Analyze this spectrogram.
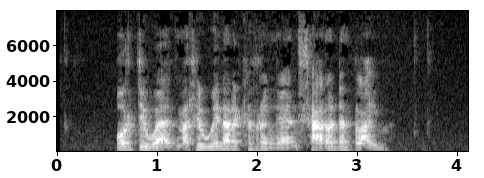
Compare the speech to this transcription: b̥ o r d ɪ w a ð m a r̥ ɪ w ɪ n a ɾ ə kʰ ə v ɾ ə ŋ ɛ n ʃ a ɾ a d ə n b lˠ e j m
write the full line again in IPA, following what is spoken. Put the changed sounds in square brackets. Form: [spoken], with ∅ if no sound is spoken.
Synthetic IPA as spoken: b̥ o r d ɪ w [ɛ] ð m a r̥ ɪ w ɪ n a ɾ ə kʰ ə v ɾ ə ŋ ɛ n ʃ a ɾ a d ə n b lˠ [a] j m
